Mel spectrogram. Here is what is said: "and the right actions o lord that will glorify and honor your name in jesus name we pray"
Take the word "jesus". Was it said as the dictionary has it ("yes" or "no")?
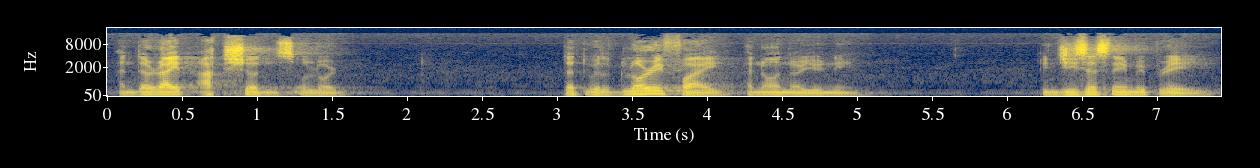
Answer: no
